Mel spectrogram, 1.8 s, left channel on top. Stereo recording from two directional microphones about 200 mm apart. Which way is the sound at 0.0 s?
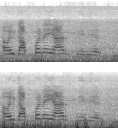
10° right (ahead or behind).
